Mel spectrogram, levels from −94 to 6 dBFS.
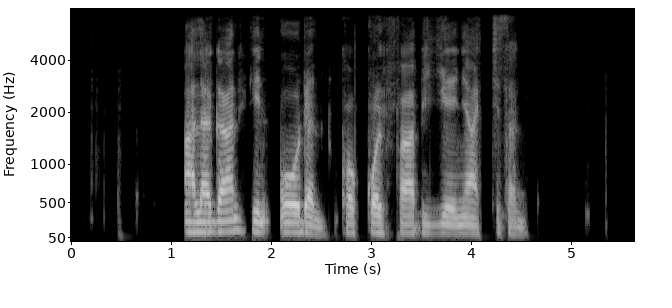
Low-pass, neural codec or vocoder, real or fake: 7.2 kHz; codec, 44.1 kHz, 7.8 kbps, Pupu-Codec; fake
